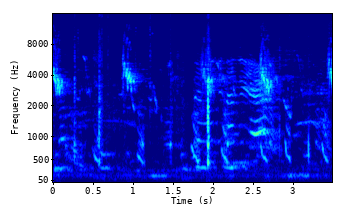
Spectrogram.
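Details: Grey francolin (dakhni teetar) chicks giving thin, high chirps that sweep steeply downward, several overlapping in quick succession, amid clicking and rustling noises.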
